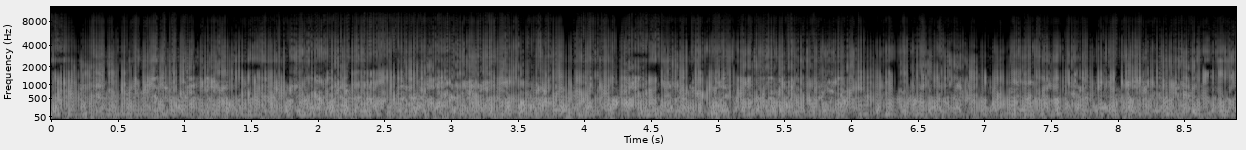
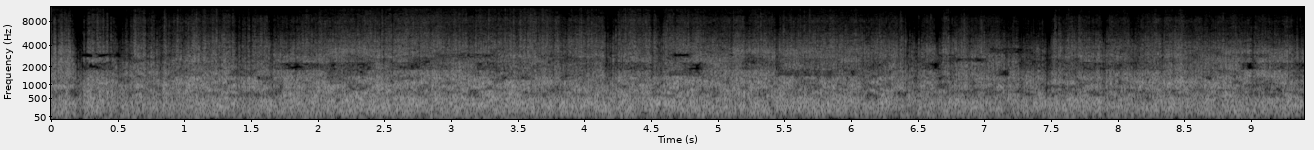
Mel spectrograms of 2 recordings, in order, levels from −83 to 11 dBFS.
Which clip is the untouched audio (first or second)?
second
